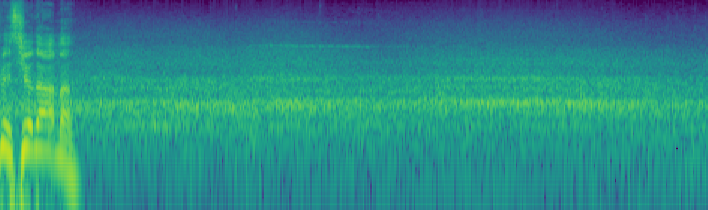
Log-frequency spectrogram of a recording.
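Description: A large stadium crowd cheers and chants steadily.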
